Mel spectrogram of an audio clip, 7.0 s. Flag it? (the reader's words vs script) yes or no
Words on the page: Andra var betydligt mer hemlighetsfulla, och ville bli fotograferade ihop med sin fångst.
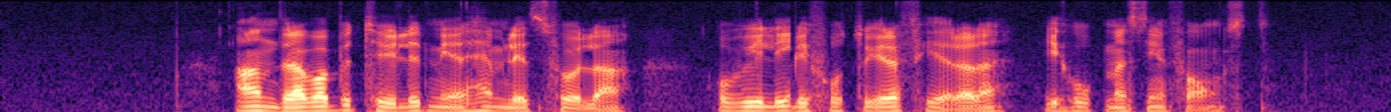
no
